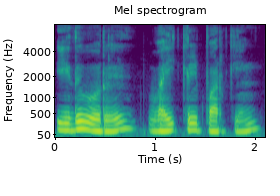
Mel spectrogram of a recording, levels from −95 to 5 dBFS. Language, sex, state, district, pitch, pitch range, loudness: Tamil, male, Tamil Nadu, Nilgiris, 130 Hz, 115-140 Hz, -14 LUFS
